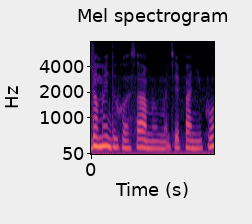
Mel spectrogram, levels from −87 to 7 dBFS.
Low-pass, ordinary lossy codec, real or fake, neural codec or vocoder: none; none; real; none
